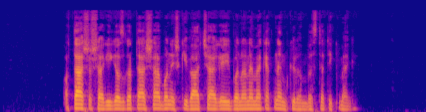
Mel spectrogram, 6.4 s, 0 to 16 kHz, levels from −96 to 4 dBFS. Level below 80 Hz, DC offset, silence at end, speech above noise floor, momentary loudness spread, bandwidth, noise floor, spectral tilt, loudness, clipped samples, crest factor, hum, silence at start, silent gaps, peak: -52 dBFS; under 0.1%; 1.05 s; 58 dB; 14 LU; 11.5 kHz; -81 dBFS; -6.5 dB/octave; -23 LUFS; under 0.1%; 22 dB; none; 0.95 s; none; -2 dBFS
